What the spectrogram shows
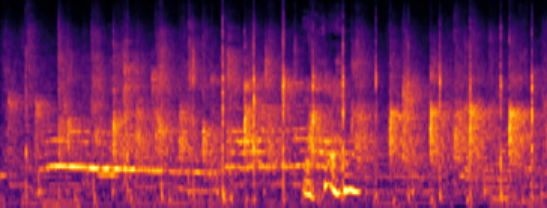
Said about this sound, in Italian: E che dire, e ringraziamo ancora il Madama Hostel per la sua ospitalità, tutto lo staff, ragazzi, un applauso allo staff del Madama.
